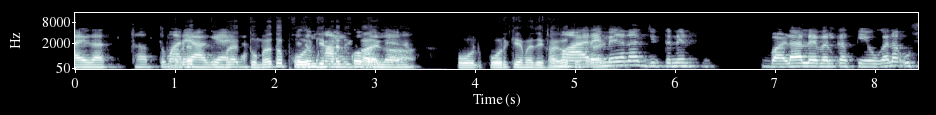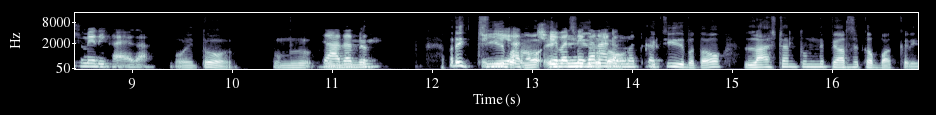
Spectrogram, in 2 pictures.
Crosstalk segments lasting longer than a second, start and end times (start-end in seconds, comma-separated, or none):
1.0-3.2, 12.5-14.3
